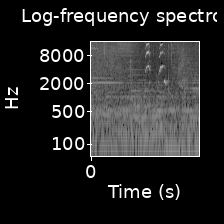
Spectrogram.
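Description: Marker tip squeaking on a writing board, two short high squeaks about a second in. A soft background music bed of sustained tones runs underneath.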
